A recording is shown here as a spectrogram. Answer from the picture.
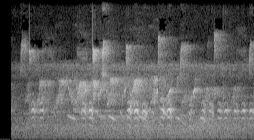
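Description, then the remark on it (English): A northern shrike calls in a steady stream of high, rapid chirps and squeaky whistled notes, moderately loud and continuous for several seconds, with no voices. “I wanted to just tell you a little bit about the northern shrike because it is an amazing bird.”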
